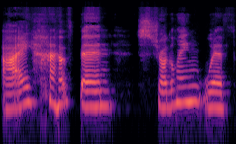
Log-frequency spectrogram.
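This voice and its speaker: A woman hosting a live podcast on play therapy, hoarse from laryngitis, with a scratchy, squeaky voice and an unhurried, friendly delivery with small self-corrections. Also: fairly even intonation, fairly bright tone. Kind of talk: live-streamed podcast talk.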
